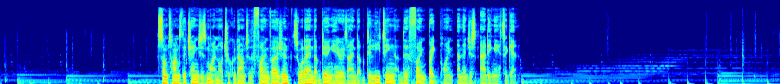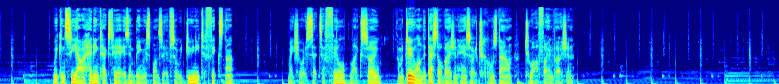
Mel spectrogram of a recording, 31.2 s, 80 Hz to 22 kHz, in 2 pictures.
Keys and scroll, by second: 13.9 super+=, 26.4 Return.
